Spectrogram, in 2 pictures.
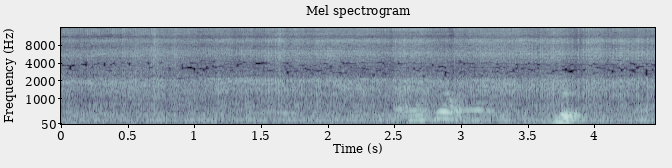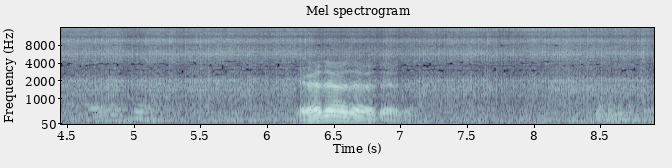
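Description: An electric welder crackles and hisses steadily.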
